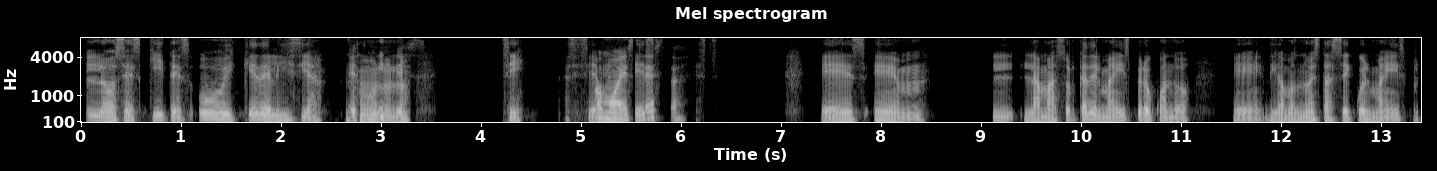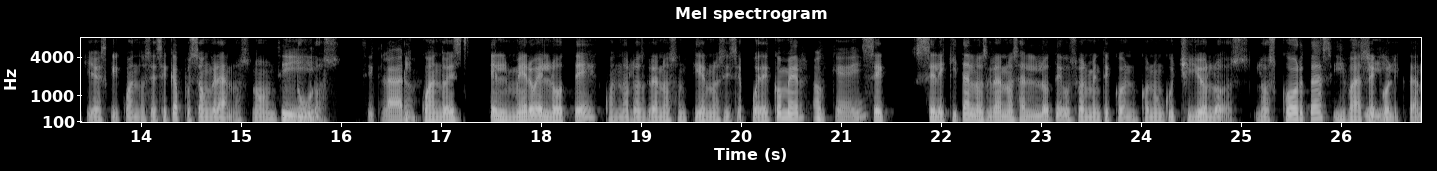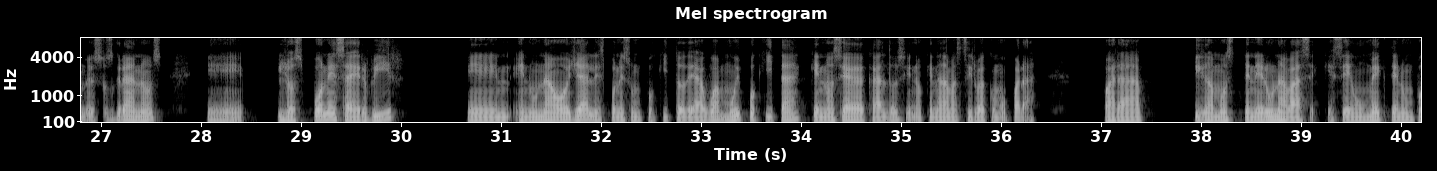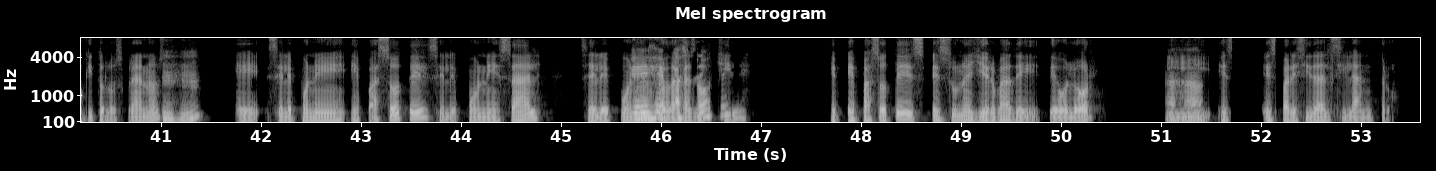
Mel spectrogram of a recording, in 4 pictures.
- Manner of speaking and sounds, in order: none
- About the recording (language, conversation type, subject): Spanish, podcast, ¿Qué tradiciones unen más a tu familia?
